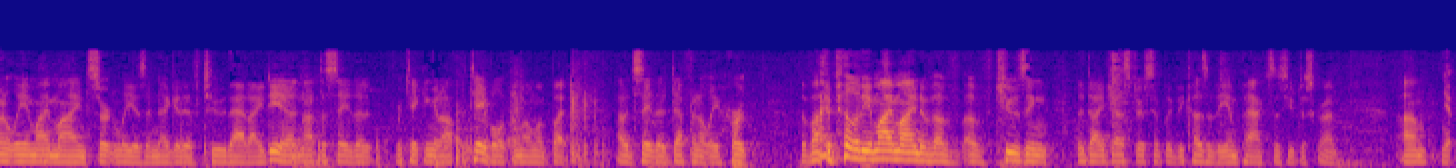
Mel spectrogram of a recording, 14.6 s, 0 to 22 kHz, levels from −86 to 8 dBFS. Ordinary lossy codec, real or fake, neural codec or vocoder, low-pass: MP3, 32 kbps; real; none; 7.2 kHz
